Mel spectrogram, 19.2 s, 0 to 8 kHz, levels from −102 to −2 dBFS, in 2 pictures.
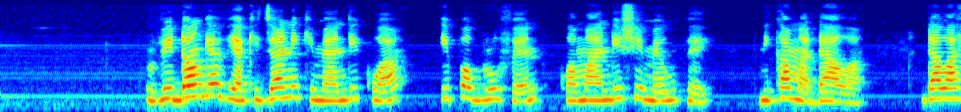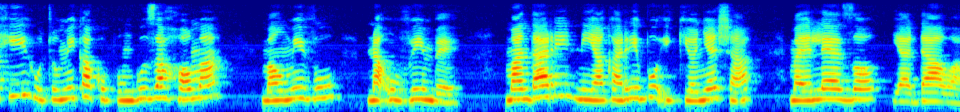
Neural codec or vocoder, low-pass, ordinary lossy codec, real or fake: none; 7.2 kHz; Opus, 64 kbps; real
